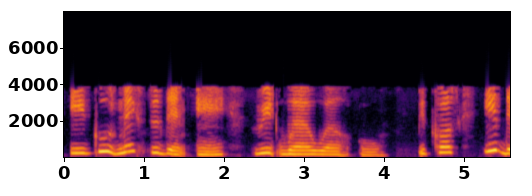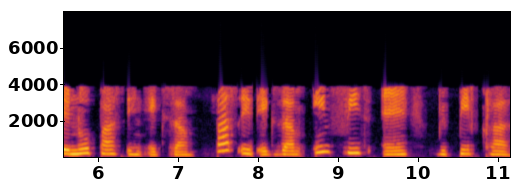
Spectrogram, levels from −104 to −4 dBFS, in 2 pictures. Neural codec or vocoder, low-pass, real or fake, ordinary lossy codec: none; 7.2 kHz; real; AAC, 16 kbps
